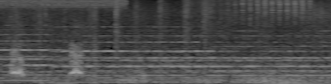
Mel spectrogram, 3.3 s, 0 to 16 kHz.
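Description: Two short dog barks from the video game Kingdom Come: Deliverance 2 ring out near the start over steady tonal background music, then the music continues alone.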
